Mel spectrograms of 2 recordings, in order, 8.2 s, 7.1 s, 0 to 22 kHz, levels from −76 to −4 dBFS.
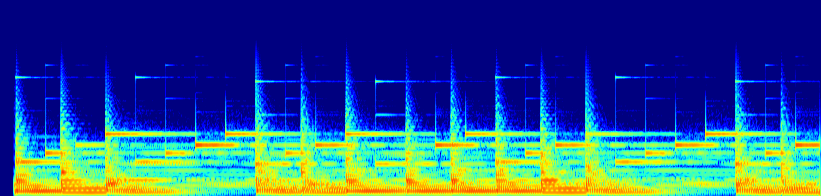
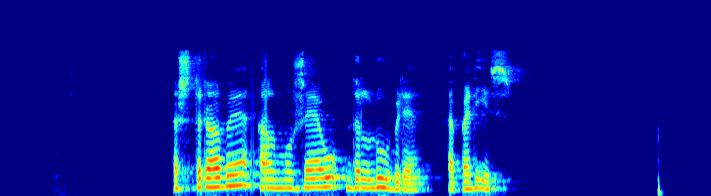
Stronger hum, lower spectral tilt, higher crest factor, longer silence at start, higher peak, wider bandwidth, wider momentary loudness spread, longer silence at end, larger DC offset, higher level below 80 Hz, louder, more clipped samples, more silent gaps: neither; first, -10 dB/octave vs -6.5 dB/octave; second, 14 dB vs 20 dB; second, 0.15 s vs 1.75 s; about the same, -4 dBFS vs -4 dBFS; second, 6 kHz vs 8 kHz; second, 5 LU vs 13 LU; second, 0 s vs 0.5 s; neither; first, -32 dBFS vs -60 dBFS; first, -20 LUFS vs -23 LUFS; neither; neither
